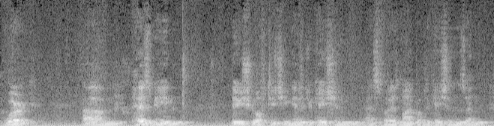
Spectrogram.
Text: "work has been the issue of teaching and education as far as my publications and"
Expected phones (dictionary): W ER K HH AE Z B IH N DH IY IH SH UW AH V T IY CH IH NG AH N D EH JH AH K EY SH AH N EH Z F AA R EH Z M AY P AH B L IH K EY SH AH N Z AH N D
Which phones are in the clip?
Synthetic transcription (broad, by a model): W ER K HH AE Z B IH N DH IY IH SH UW AH V T IY CH IH NG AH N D EH JH AH K EY SH AH N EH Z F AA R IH Z M AY P AH B L IH K EY SH AH N Z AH N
